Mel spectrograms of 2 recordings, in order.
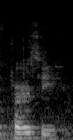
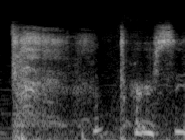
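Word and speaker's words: Purcy: Percy the 300 pound cat. Hey, it's spelt with a U. Okay? P U R C Y. Like purr.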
